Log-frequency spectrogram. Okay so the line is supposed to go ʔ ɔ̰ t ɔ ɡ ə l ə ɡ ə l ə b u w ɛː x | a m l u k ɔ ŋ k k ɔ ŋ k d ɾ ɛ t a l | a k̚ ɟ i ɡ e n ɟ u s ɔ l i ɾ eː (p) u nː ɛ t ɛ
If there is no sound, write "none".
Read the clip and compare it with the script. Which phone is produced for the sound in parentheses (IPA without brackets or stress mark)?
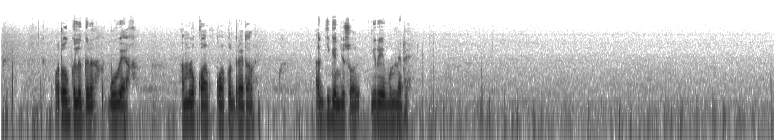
b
